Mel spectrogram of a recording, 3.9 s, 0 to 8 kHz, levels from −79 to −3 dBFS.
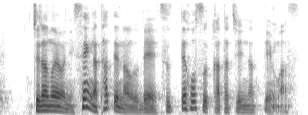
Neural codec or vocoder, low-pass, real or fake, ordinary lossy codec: none; 7.2 kHz; real; none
